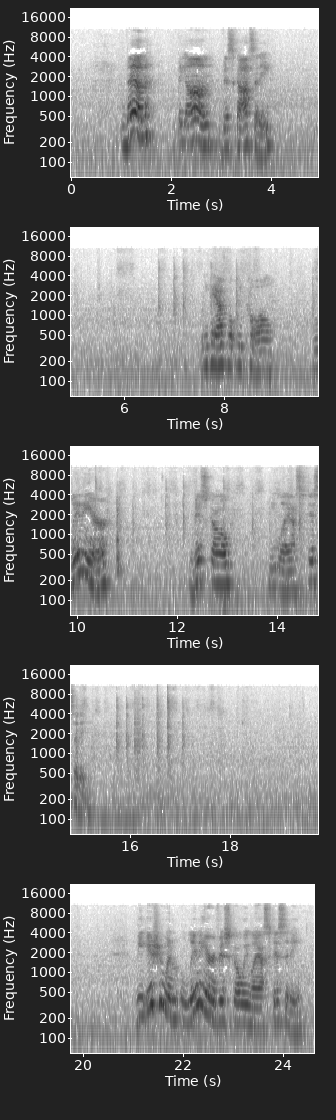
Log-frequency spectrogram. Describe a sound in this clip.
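An elderly man speaks calmly in short bursts.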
